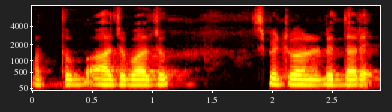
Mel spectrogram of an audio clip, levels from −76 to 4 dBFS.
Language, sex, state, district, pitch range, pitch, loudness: Kannada, male, Karnataka, Koppal, 135-140 Hz, 140 Hz, -17 LUFS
